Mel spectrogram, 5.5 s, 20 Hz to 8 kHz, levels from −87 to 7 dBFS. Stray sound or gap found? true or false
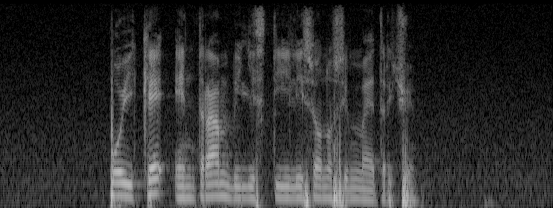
false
